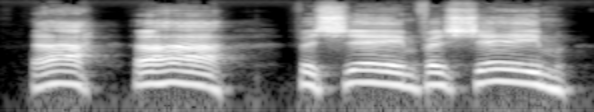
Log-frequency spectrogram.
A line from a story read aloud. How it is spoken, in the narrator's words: was shouted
